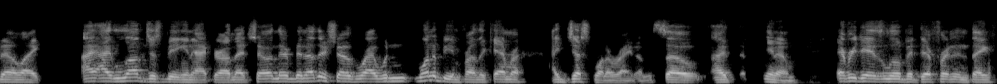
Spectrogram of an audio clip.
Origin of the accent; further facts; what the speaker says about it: Atlanta, Georgia, United States; he knew that I was from Atlanta and that I had a great interest in music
